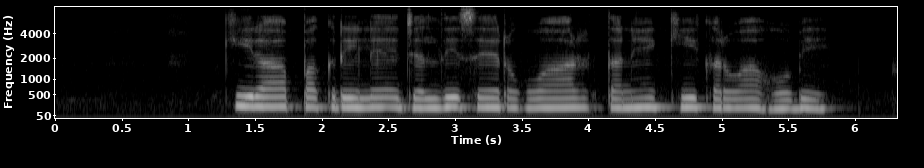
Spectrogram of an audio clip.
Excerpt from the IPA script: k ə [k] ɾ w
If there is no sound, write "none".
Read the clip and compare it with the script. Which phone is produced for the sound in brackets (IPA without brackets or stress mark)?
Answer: none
